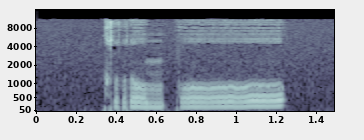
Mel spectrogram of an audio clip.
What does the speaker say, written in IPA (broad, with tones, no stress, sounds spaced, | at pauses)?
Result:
k r o˧ m p oː˦˥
